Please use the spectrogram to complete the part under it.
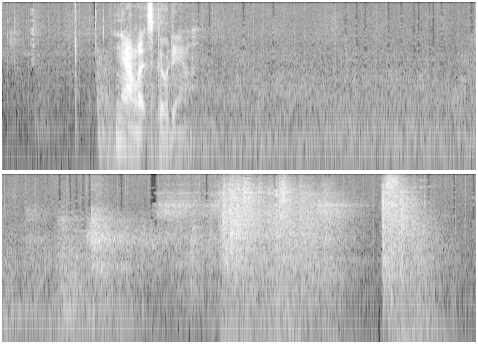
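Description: A heavy metal lift rumbles and clanks.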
